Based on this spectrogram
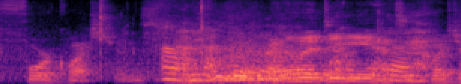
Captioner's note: audience laughs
